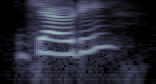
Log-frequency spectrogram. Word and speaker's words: Jodi: Jody. – Jody, how do you spell it? – J-O-D-I. – J-O-D.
